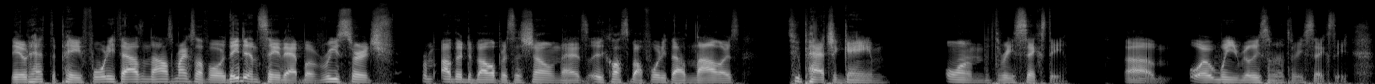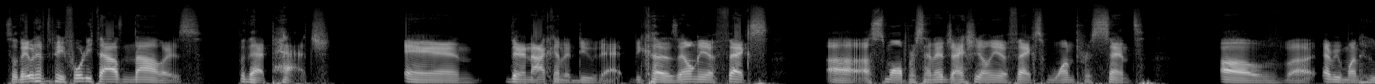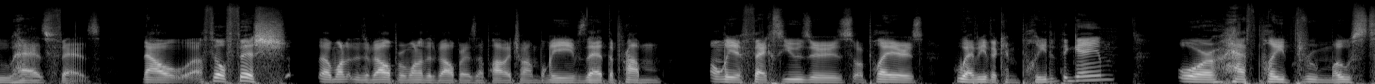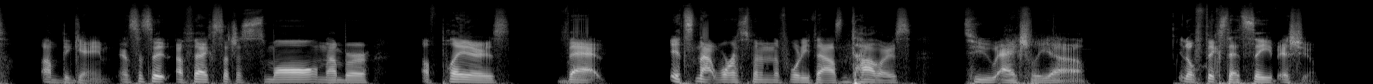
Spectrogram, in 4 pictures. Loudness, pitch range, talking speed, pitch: -24 LUFS, 100-115 Hz, 155 wpm, 105 Hz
